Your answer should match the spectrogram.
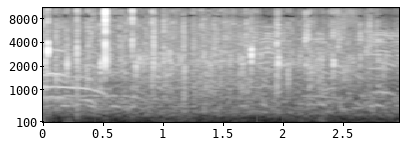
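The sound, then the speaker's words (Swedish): Audience applause: a steady patter of many hands clapping together, moderately loud and sustained for a few seconds, with no talking. “Applåd. Applåd.”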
